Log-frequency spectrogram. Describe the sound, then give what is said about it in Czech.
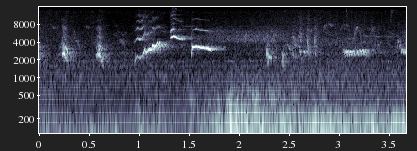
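Many birds chirping and tweeting in a spring garden beside a large orchard of old fruit trees. A few short, high calls and quick trills overlap in scattered bursts above a soft, low background hush, with no voices. “to jsou zvuky jara. To jsou zvuky jara, slyšíte tady spoustu ptáčků.”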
